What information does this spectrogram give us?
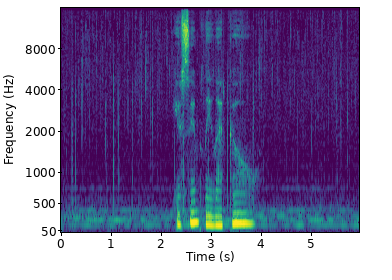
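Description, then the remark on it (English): Soft, steady rain patters into the night at a pop-up camper, with scattered tiny drop ticks over a low hum, while a calm voice speaks briefly in the middle. “The rain will continue to patter into the night, and the pop-up camper will sway and rock, lulling you into a deep sleep as it keeps you safe and warm and dry.”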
